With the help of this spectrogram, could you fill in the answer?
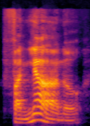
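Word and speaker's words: Fagnano: And that is Joe Fano. F A G Nan O pronounced Fano in the Italian way unlike Jack Kaggleon.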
